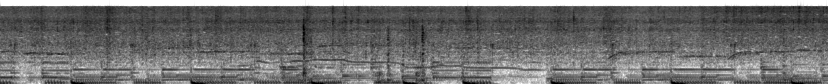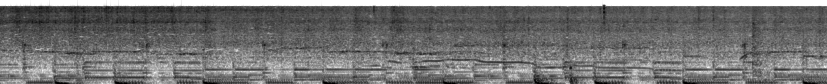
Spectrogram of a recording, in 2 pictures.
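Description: Scallops, shimeji mushrooms and sliced onion sizzling in a frying pan, stirred with a silicone spatula, under background music with a steady beat.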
